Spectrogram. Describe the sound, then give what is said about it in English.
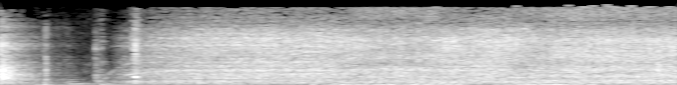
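A few knocks and clicks, then a vacuum cleaner, used to clean up a messy place, starts up and settles into a steady, loud whooshing roar that runs without a break. Nobody speaks. “Tim, you can have the vacuum cleaner.”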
